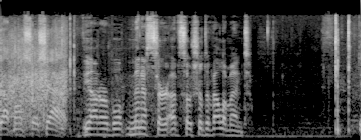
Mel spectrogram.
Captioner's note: some Applause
